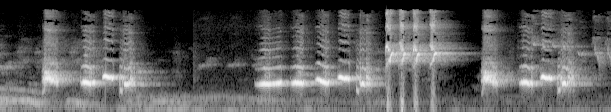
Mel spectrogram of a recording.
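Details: Song of a white-rumped shama, used as a lure to draw answers from other shamas: mellow repeated whistled phrases, a rattle of sharp clicks with a high note, then further whistles.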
